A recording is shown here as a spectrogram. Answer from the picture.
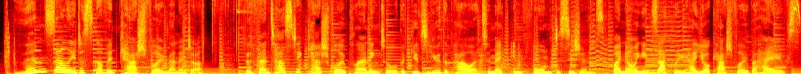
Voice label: Commercial Voiceover

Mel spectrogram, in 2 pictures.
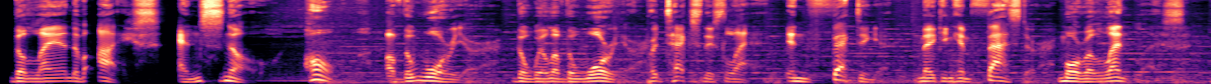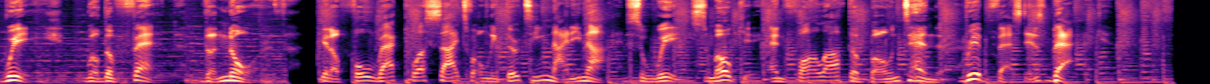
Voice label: TV Promo

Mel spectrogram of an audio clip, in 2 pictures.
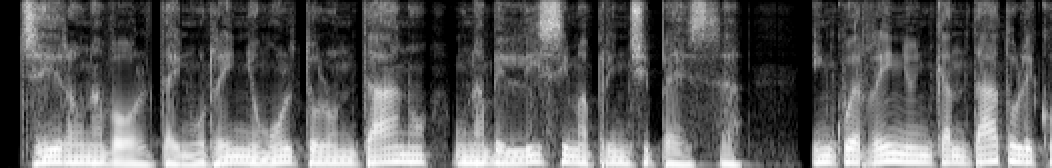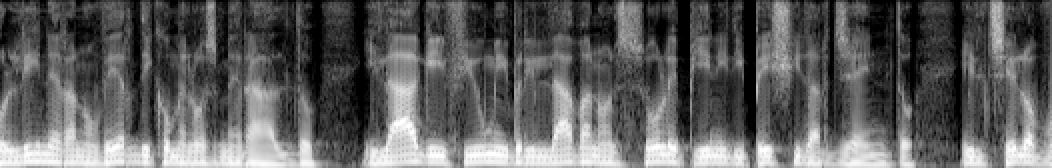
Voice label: ITALIAN MALE AUDIOBOOK; ONCE UPON A TIME

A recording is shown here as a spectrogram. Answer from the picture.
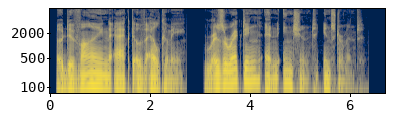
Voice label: TRAILER DEEP EERIE

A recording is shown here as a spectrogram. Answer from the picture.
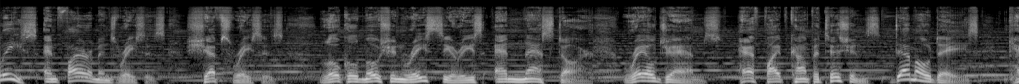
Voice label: On Hold

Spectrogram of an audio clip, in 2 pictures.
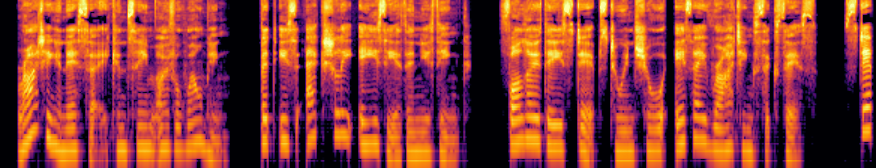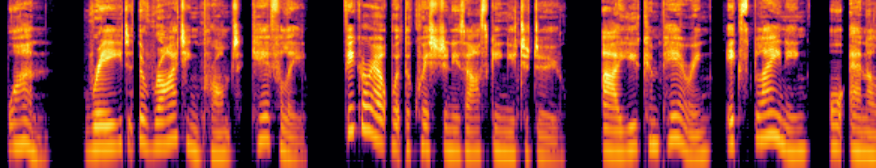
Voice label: E learning

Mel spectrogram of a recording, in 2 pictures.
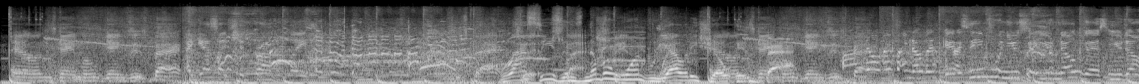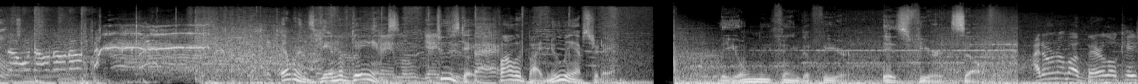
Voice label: Promo

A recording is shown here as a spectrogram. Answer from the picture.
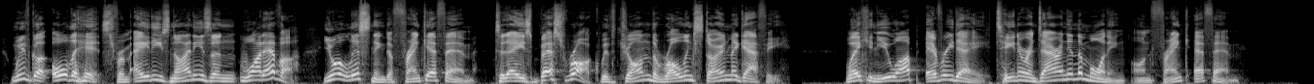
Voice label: Radio Sting

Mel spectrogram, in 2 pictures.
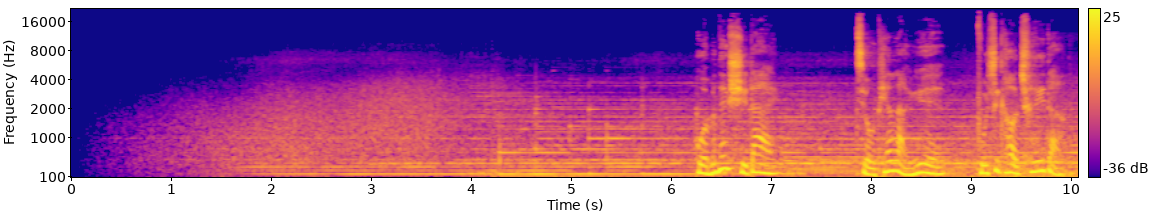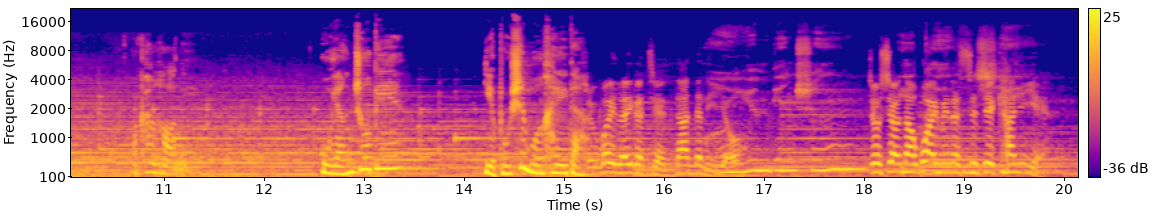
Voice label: Radio

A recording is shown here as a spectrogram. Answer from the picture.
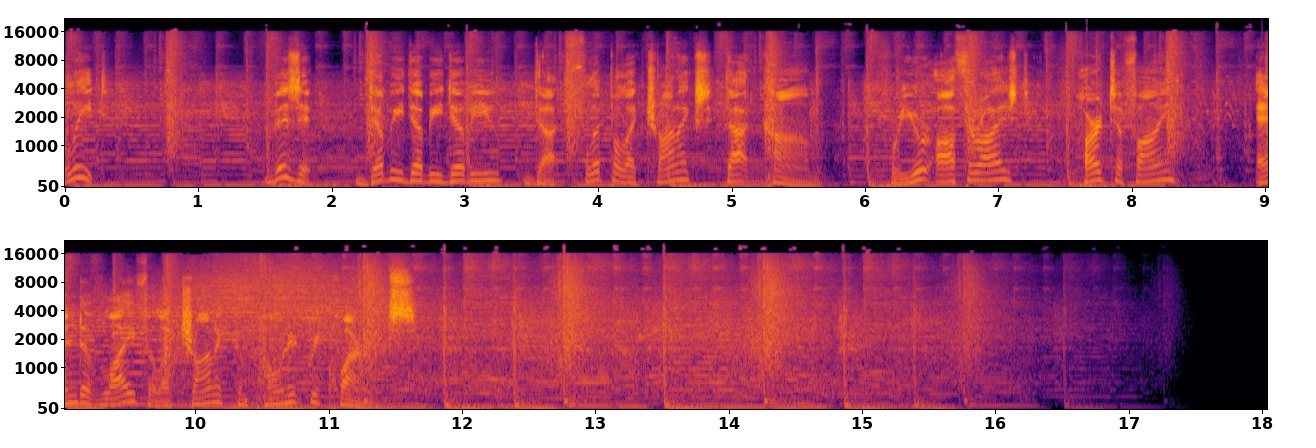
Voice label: Podcast outro with music

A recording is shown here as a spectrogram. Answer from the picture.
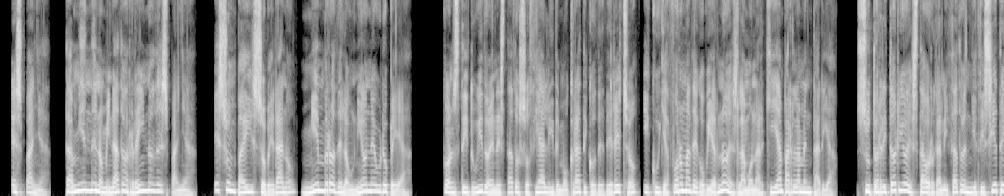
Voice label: female spanish castilian

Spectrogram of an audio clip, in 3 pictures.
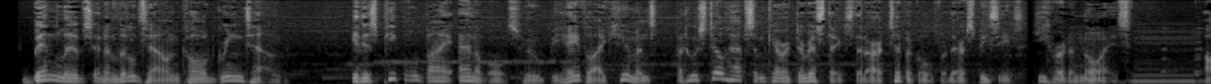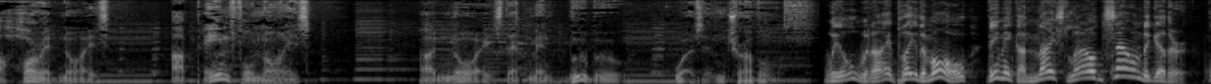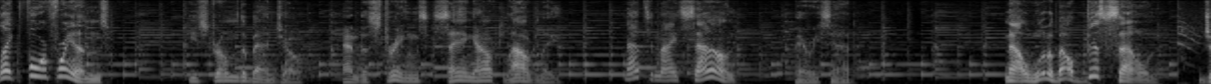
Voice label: Children VO

